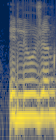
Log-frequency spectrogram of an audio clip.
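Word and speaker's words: illusion: इल्ल्यूजन करके प्रोनाउंस करेंगे।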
